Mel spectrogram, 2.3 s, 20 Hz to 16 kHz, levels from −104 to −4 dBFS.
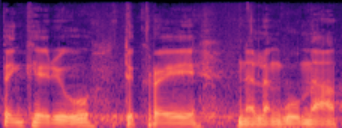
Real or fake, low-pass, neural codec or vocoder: fake; 14.4 kHz; vocoder, 44.1 kHz, 128 mel bands every 512 samples, BigVGAN v2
